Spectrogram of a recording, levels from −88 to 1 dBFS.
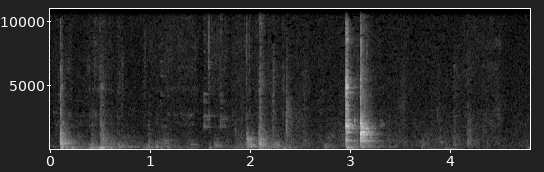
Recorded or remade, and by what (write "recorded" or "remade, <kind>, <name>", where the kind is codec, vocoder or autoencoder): recorded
